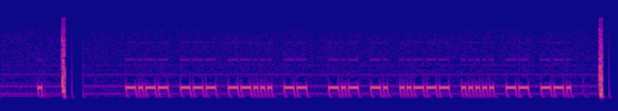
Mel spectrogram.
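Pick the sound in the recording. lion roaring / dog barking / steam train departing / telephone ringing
telephone ringing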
